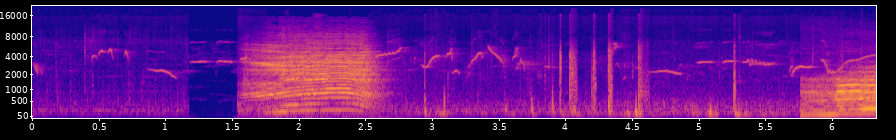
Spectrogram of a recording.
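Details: Tame cow in a herd being driven in the afternoon, a fat cow calling the female: one loud harmonic moo about a second long, rising then falling slightly, with many birds chirping and whistling around it and a second moo starting at the end.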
